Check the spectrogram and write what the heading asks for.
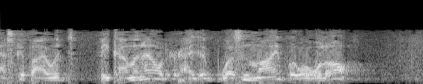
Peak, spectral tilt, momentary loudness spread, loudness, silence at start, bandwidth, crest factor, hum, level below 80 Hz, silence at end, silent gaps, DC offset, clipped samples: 0 dBFS; -5.5 dB/octave; 12 LU; -9 LUFS; 0 s; 5.4 kHz; 10 dB; none; -38 dBFS; 0 s; none; under 0.1%; 0.9%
